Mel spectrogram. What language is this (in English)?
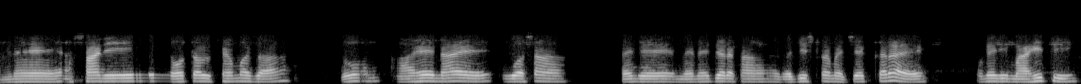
Sindhi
